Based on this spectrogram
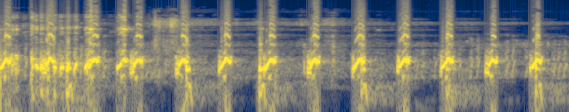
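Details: White-breasted waterhen giving loud, regular croaking calls, each a short harsh note with a rising inflection, repeated about twice a second; a faint high hiss runs in the background.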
